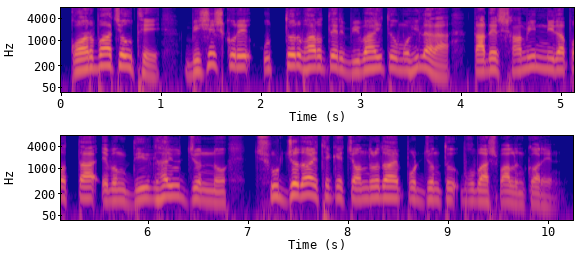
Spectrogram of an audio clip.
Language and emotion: Bengali, neutral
